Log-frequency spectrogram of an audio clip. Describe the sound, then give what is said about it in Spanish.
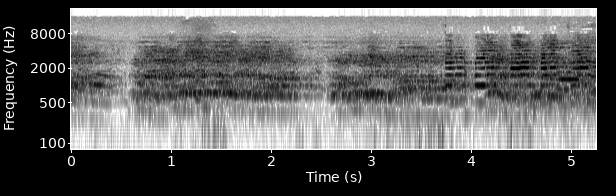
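A large crowd chants a football song, "Vamos con abuela la la la", in unison, loud and continuous, with rhythmic swells and brief dips between phrases, and scattered horns tooting in the background. “Vamos con abuela la la la.”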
